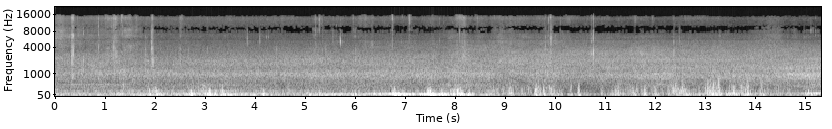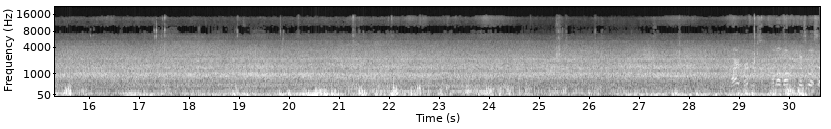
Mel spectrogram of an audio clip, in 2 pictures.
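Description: Wind buffeting the microphone, an uneven low rumble that comes and goes in gusts over the steady background noise of an open parking lot.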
